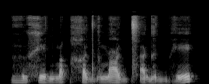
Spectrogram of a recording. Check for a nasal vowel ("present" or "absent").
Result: absent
